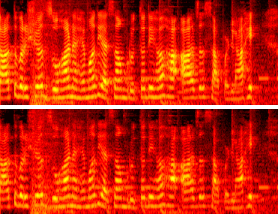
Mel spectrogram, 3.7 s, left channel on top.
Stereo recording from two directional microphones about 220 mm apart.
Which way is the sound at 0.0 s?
5° left (ahead or behind).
